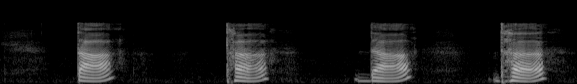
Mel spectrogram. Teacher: Then coming to the next one, that is dental. Dental consonants articulated with the tongue against the upper teeth.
